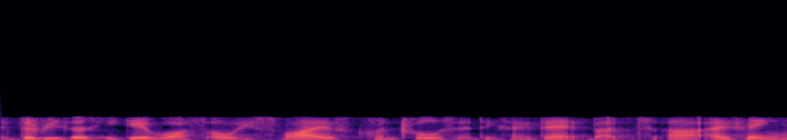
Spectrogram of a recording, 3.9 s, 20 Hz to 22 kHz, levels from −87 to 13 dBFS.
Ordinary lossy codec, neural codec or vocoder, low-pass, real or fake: none; codec, 16 kHz, 1 kbps, X-Codec, HuBERT features, trained on LibriSpeech; 3.6 kHz; fake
